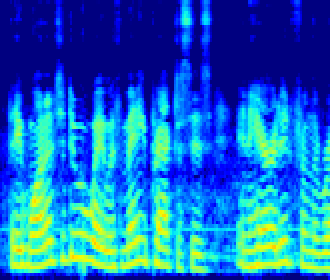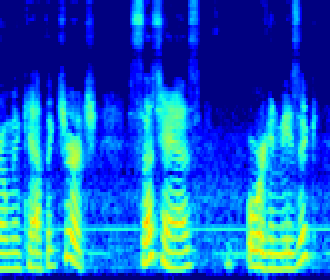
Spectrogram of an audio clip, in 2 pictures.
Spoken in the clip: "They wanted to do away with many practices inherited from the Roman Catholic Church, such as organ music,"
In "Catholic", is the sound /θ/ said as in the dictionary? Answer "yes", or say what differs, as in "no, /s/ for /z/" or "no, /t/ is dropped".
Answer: yes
